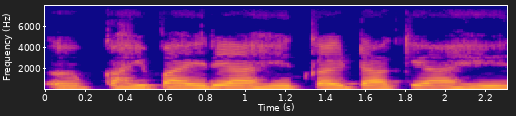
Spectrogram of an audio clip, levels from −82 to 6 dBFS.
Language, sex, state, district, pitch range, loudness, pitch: Marathi, female, Maharashtra, Solapur, 210-225 Hz, -14 LUFS, 215 Hz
